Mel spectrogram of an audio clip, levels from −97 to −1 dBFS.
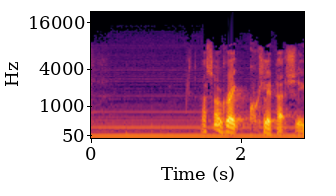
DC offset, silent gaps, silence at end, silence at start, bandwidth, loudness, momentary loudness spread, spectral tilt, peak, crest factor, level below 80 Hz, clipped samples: under 0.1%; none; 0 s; 0 s; 11 kHz; -17 LUFS; 23 LU; -5 dB/octave; 0 dBFS; 20 dB; -34 dBFS; under 0.1%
